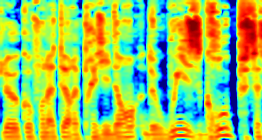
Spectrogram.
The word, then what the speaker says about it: WYZ: Vous êtes le cofondateur et président de Wiz Group. Ça s'écrit WYZ.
